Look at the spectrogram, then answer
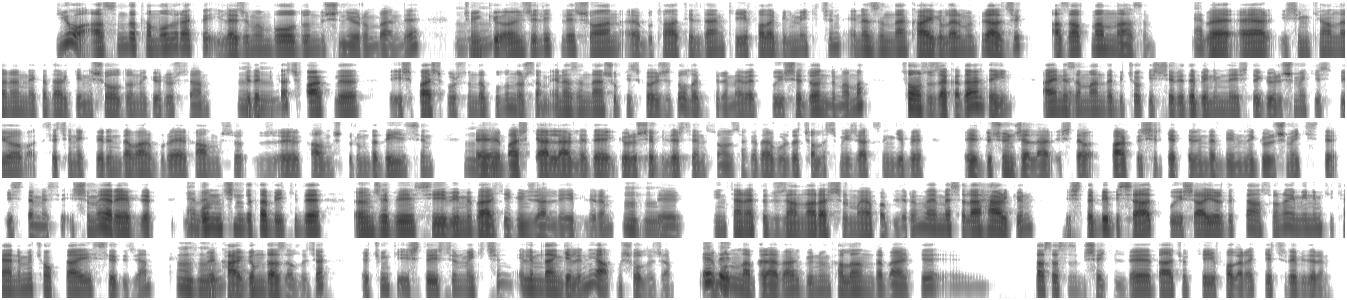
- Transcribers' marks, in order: unintelligible speech; tapping
- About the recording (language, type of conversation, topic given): Turkish, advice, İşten tükenmiş hissedip işe geri dönmekten neden korkuyorsun?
